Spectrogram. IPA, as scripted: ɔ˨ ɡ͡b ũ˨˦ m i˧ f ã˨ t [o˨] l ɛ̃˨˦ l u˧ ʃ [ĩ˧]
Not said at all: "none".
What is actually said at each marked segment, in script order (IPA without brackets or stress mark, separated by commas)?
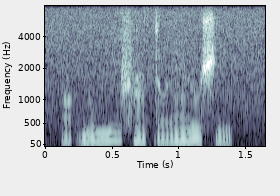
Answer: o˨, ĩ˨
